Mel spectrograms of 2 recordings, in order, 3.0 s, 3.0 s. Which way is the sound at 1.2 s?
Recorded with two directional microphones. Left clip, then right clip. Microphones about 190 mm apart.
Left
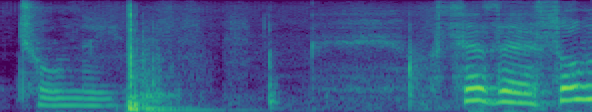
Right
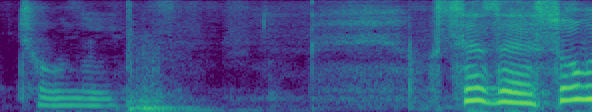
60° right (ahead or behind).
